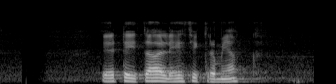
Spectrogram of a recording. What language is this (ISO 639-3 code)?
sin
